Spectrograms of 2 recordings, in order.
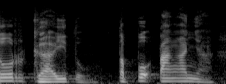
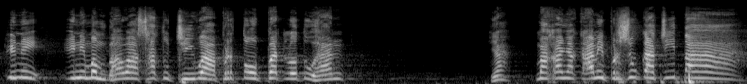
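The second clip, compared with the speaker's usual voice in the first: joyful angel; 12 semitones higher, 8 dB louder than usual. Acted. Angel explains joy to Jesus.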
